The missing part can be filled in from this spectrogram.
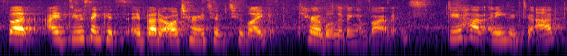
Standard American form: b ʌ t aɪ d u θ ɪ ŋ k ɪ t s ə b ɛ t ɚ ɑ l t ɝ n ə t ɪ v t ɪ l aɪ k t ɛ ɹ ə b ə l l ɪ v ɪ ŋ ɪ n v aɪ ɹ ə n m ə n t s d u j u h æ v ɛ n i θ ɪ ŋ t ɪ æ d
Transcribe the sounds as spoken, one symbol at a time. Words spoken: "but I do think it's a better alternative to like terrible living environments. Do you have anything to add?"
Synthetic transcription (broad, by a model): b ʌ t aɪ d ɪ θ ɪ ŋ k ɪ t s ə b ɛ t ɚ l t ɝ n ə t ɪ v t ɪ l aɪ k t ɛ ɹ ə b l l ɪ v ɪ ŋ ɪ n v aɪ ɹ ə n m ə n t s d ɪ j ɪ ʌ v ɛ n i θ ɪ ŋ t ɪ æ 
